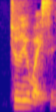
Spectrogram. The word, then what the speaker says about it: Julia Wyson: Is it Julia Wyson? Julia Wyson, yes. Wyson, okay. Yeah, so I've got the pronunciation right.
